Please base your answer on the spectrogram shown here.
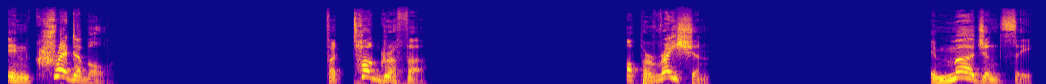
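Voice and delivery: each word said alone, stressed syllable clearly hit. Shown as a demonstration. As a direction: model the stress for the class to repeat. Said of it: "Words have stress on different syllables".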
